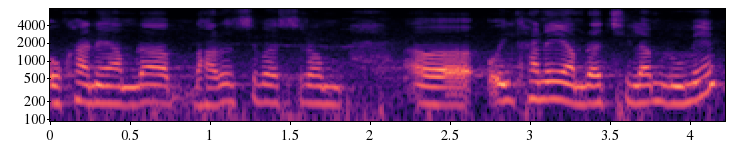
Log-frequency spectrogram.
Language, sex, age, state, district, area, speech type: Bengali, female, 45-60, West Bengal, South 24 Parganas, urban, spontaneous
